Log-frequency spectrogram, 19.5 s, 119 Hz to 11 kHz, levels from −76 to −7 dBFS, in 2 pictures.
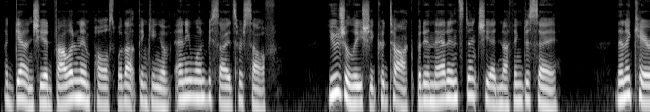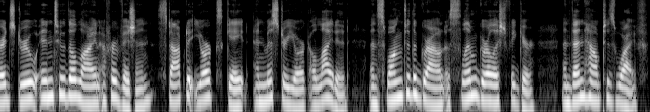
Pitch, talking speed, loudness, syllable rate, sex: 180 Hz, 180 wpm, -18 LUFS, 5.0 syllables/s, female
